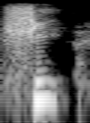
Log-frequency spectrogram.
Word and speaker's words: x: And X is also another man-made symbol, which pronounced like she, like sheet, like shop.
